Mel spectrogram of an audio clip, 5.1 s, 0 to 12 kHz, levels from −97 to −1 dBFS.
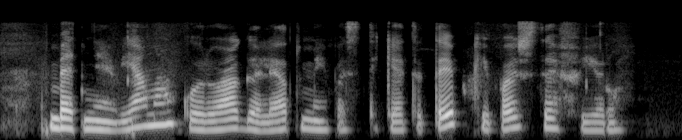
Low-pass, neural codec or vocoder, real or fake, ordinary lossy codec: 7.2 kHz; none; real; MP3, 96 kbps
